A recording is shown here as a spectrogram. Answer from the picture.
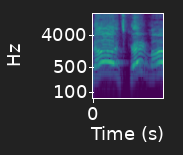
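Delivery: very high, squeaky, eager, reassuring tone.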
